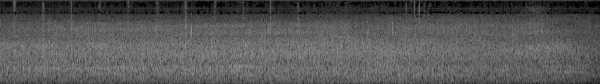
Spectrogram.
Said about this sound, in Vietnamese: Và Đức Thánh Cha mời các khách hành hương tại quảng trường vỗ tay để chúc mừng những người mẹ.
